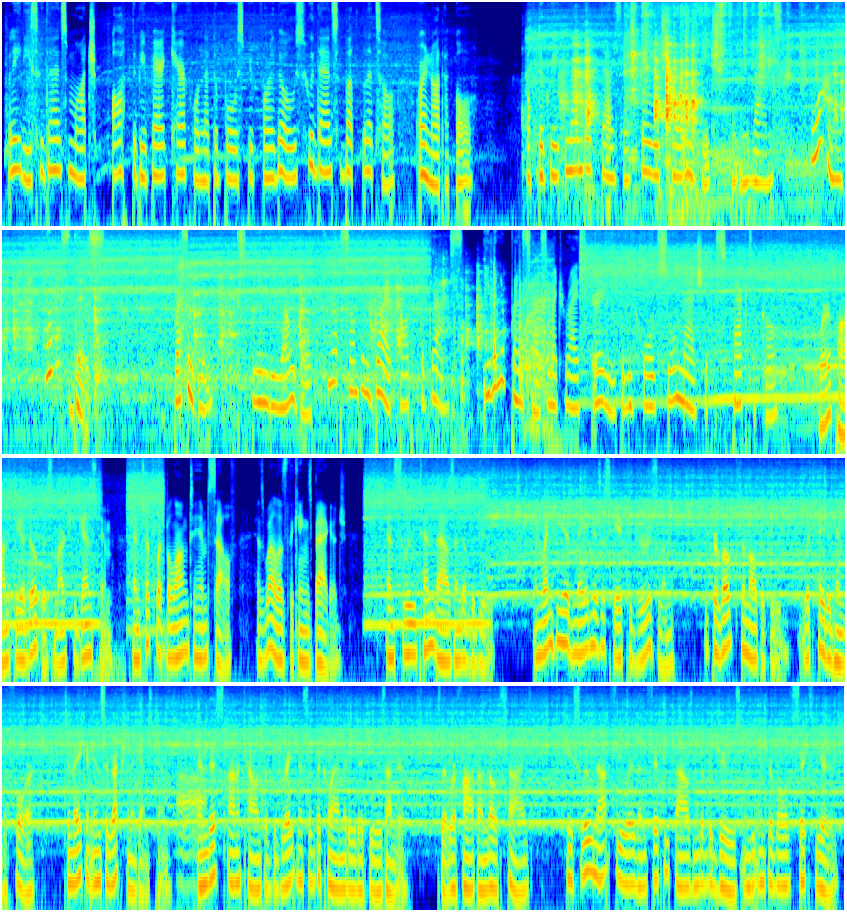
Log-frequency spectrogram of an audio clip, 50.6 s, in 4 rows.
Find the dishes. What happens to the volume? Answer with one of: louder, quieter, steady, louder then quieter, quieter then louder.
quieter.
